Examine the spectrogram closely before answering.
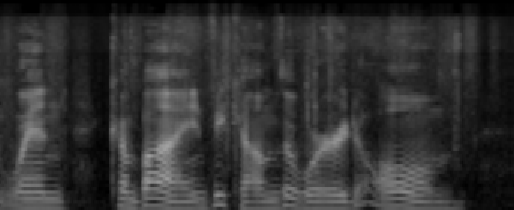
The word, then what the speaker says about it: Om: And these three, when combined, become the word Om. First pronounce the word Ah, opening your tongue, and then pronounce Oo, and then close the lips and pronounce the sound Well, I think that's experiential.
